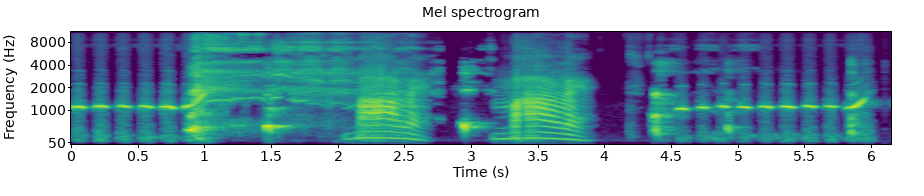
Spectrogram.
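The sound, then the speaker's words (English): A person whistles a quick run of short, evenly spaced notes, then breaks into groaning, wailing vocal sounds, then returns to another fast run of whistled notes. “And then he starts whistling. And they whistle like,”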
